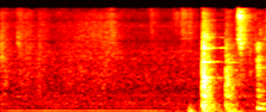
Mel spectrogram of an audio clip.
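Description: A thick shake being drunk through a straw from a cup: a steady low hum, then about one and a half seconds in a short burst of sucking and cup-handling noise.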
